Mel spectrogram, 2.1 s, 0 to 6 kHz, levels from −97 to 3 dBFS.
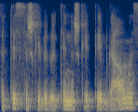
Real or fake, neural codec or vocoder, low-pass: real; none; 5.4 kHz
